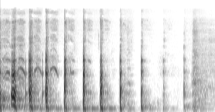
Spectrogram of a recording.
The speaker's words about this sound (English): I can hear your cutlery and crockery like banging in the background.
